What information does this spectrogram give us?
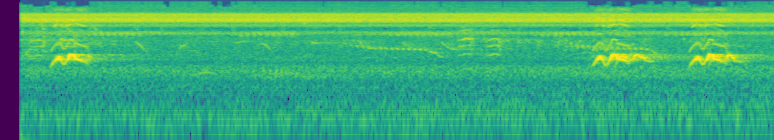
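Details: Blue-winged pitta calling: short clear double whistles, one near the start and two more close together near the end, over a steady high hiss and faint twittering of other birds.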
